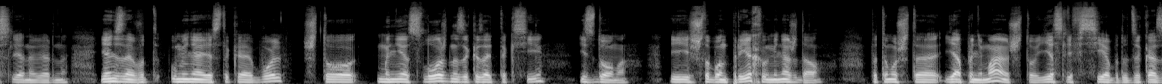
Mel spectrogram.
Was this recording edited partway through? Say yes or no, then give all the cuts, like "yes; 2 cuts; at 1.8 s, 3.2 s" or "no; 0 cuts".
no; 0 cuts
